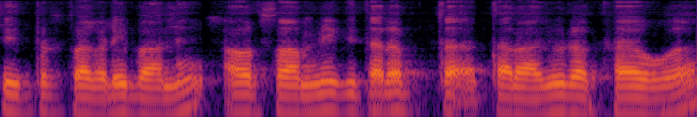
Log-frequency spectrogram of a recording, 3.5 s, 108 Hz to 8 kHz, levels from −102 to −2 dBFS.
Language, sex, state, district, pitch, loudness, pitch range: Hindi, male, Uttar Pradesh, Hamirpur, 115 Hz, -40 LUFS, 110-125 Hz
